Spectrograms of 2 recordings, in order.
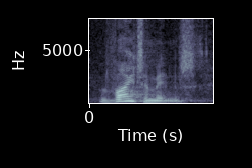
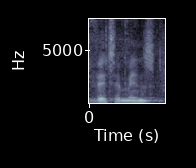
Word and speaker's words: vitamins: subject now is vitamins, or as some people used to say, vitamins, which is the correct pronunciation, because it comes from the word vitality.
